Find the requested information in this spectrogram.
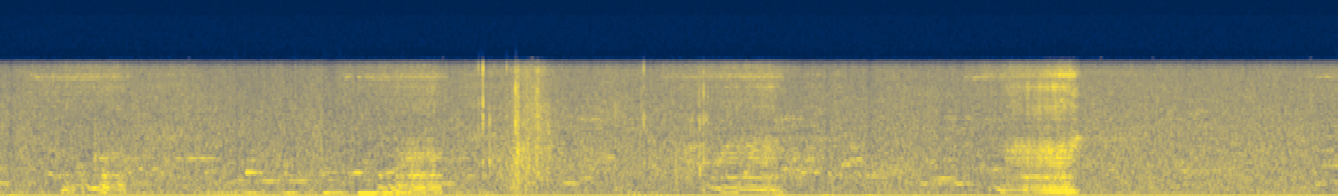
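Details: Adult man (husband) asleep: several slow, rough, low snoring breaths with quiet pauses between, over faint room noise; ordinary snoring.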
